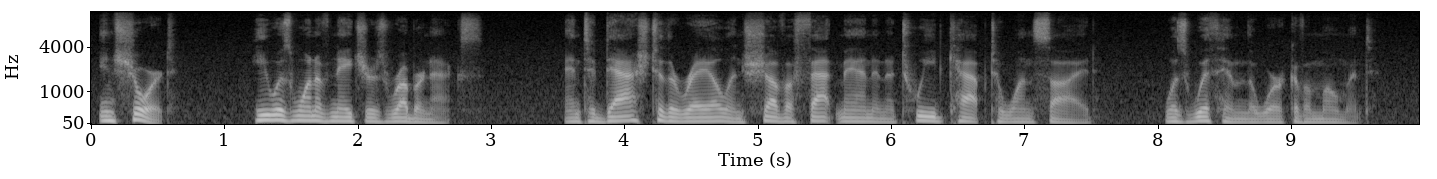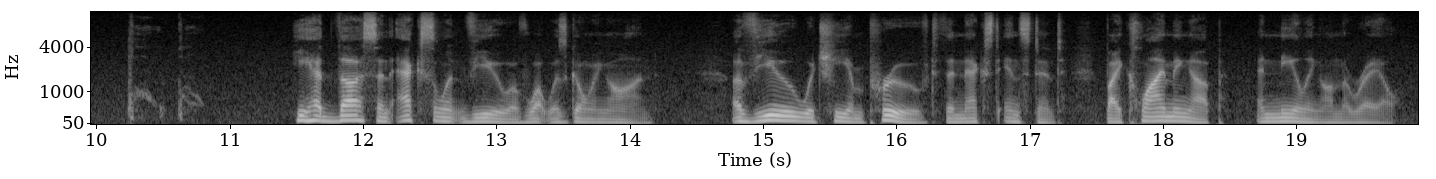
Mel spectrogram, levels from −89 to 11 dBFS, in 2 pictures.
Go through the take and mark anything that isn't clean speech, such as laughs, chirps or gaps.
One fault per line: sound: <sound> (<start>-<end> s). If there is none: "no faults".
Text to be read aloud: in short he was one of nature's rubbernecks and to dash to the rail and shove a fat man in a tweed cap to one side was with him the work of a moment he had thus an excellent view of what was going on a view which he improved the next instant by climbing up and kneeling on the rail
sound: cough (10.2-10.8 s)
